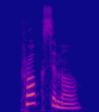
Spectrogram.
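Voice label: "proximal", British English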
